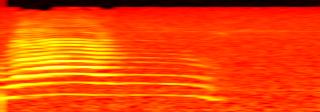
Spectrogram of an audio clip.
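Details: Kissel the cat lets out a single sustained, bright meow about one second long, holding steady pitch before sliding down at the end, followed by near silence in a quiet room.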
